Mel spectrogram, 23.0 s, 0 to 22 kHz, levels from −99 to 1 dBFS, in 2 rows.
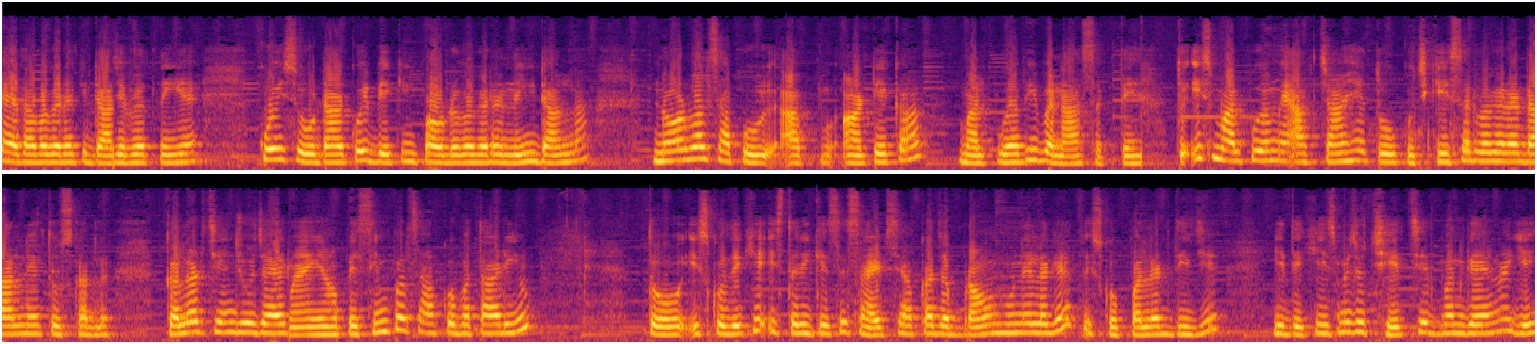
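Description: At 0.84 s the sound lurches forward, with about a third of a second simply missing and no gap where it went. The same thing happens at 8.55 s, then again at 13.65 s with a shorter skip of around a fifth of a second. That's likely a dropped buffer (overrun): samples weren't read out in time, got overwritten, and the surviving edges were spliced straight together.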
